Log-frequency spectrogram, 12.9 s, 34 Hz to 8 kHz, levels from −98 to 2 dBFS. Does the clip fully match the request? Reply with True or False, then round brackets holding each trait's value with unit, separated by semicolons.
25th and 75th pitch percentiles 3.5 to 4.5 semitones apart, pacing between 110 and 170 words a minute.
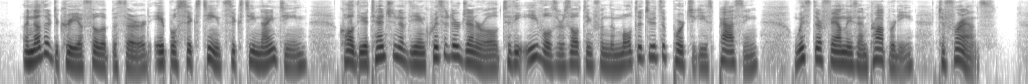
False (5.4 semitones; 155 wpm)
